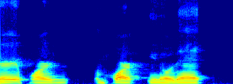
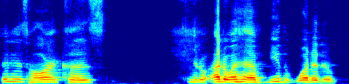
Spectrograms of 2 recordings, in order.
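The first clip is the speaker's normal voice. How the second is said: real tearful voice, higher and strained; higher voice, breaking into crying; 4 semitones higher, 7 dB louder than usual. Real, not acted. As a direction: push the words out through tears, louder at the end. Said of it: "I really was not trying to cry".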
